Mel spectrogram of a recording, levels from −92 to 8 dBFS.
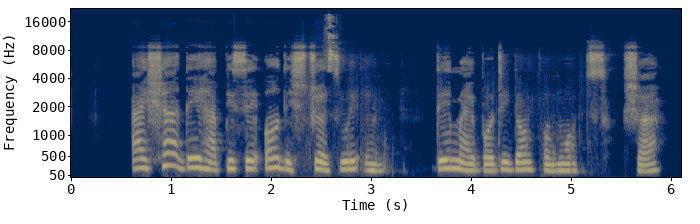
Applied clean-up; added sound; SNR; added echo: neural mask model DeepFilterNet 3.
